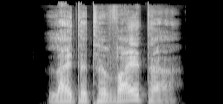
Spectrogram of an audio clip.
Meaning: inflection of weiterleiten: 1. first/third-person singular preterite 2. first/third-person singular subjunctive II
- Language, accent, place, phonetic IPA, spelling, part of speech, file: German, Germany, Berlin, [ˌlaɪ̯tətə ˈvaɪ̯tɐ], leitete weiter, verb, De-leitete weiter.ogg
